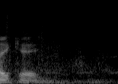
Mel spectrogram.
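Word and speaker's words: Székely: The Hungarian, how would you pronounce it, Sketskele? Seki. Or Them. Seke. They are Seke.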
